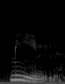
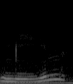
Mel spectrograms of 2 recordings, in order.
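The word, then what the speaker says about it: ميم: help so the next letter is the letter mem which is equivalent to the m it's pronounced M and the name is mem and the way you write it is like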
